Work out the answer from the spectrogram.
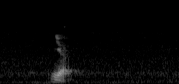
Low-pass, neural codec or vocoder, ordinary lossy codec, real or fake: none; none; none; real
